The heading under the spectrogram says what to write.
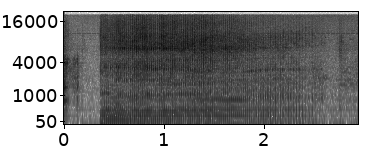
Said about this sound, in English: But, you know, hey there, thanks for the loud engine on whatever that is, you freak.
